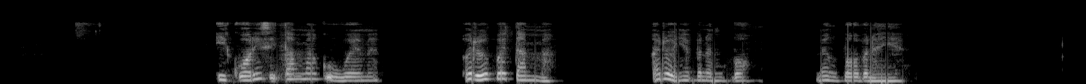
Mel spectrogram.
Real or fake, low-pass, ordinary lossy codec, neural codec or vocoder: real; 7.2 kHz; AAC, 32 kbps; none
